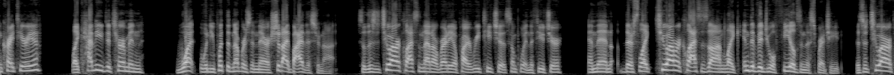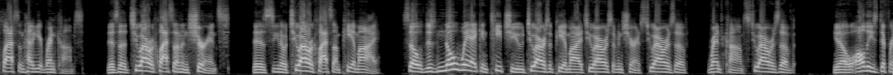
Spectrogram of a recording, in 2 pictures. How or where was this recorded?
live audience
